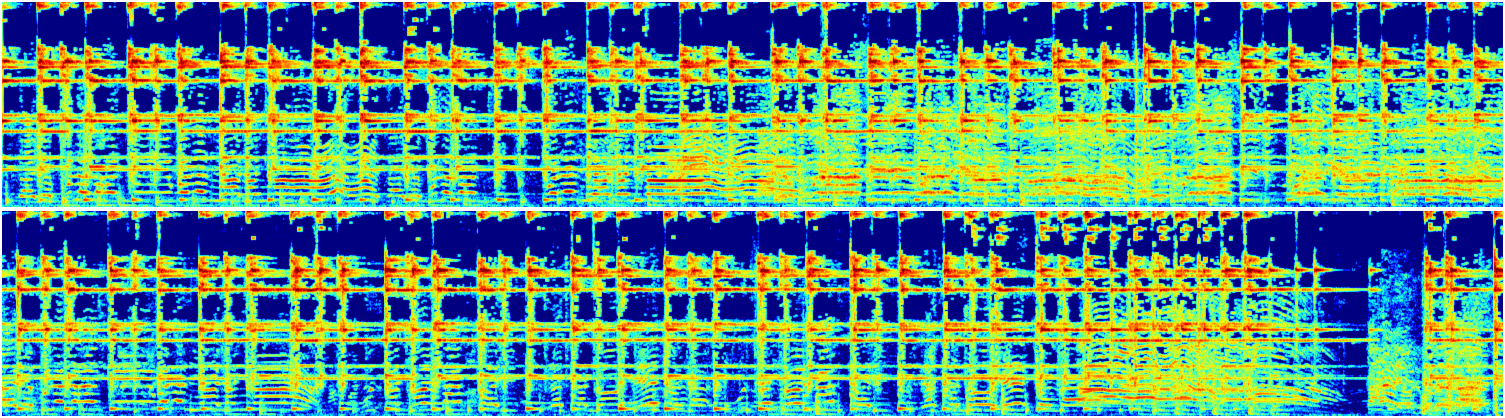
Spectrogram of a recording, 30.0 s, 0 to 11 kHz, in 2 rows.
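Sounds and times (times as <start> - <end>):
hand cymbals clashing: 0.0 - 30.0
person singing devotional song: 0.0 - 30.0.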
